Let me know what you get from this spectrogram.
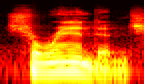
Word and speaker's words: Sarandon: Sarandon.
